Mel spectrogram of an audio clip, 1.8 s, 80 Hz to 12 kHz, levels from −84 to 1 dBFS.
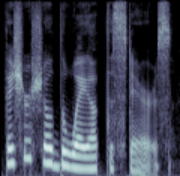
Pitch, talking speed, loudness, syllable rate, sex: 220 Hz, 235 wpm, -16 LUFS, 5.3 syllables/s, female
